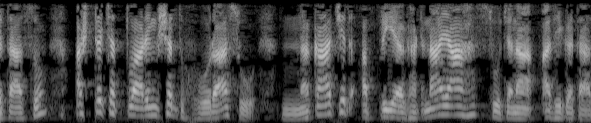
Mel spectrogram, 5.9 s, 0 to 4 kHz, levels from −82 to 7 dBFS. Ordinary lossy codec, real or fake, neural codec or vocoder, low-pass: none; real; none; 3.6 kHz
